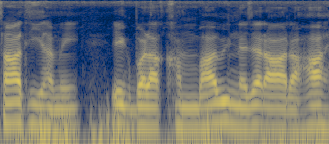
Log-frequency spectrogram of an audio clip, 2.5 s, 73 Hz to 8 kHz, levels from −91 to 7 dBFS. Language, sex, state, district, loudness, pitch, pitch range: Hindi, male, Chhattisgarh, Rajnandgaon, -17 LUFS, 125 Hz, 115-130 Hz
